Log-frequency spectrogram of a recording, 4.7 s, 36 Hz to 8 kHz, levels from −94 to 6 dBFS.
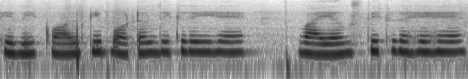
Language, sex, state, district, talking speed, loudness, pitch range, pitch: Hindi, female, Maharashtra, Gondia, 130 wpm, -16 LUFS, 210-230 Hz, 225 Hz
